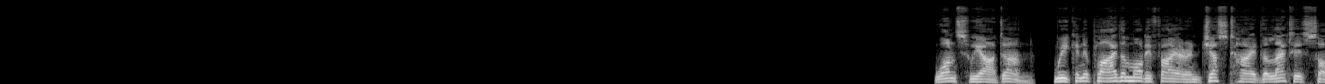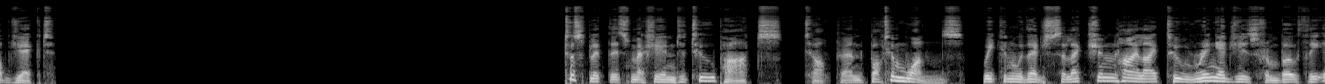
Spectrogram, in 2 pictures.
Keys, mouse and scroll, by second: 0.4 g, 4.1-4.7 scroll down 1, 4.7 click, 5.4 g, 7.1-8.7 middle drag, 8.7 Tab, 9.4 click, 10.0 click, 11.3-12.9 drag, 14.6 drag, 15.6-17.3 middle drag, 17.3 click, 17.9-18.3 shift+middle drag, 18.3-18.9 scroll up 2, 18.9 Tab, 20.4 click, 23.6 alt+click, 25.1 middle click, 25.5-26.4 scroll up 2, 26.4 alt+shift+click.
